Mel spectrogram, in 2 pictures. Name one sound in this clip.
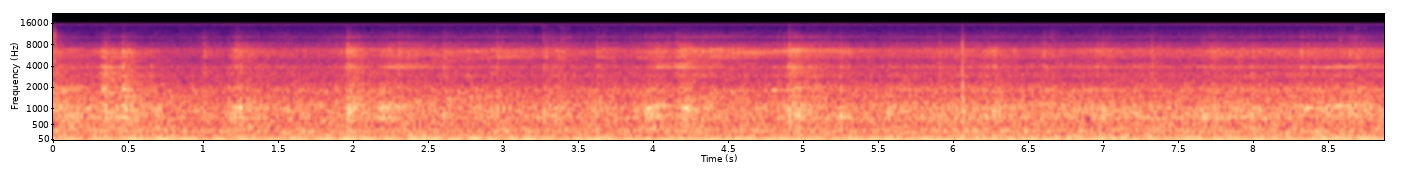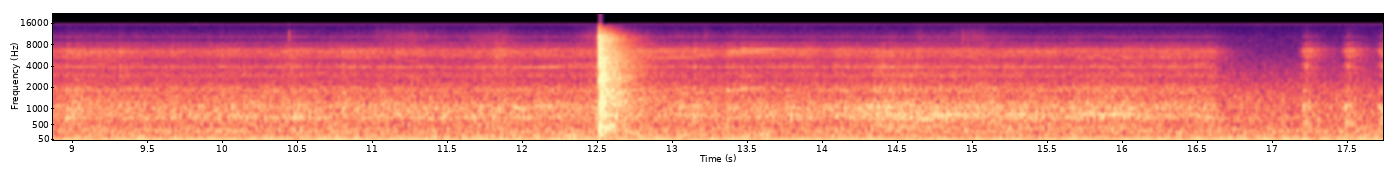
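Video game music and effects play from a small tablet speaker.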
